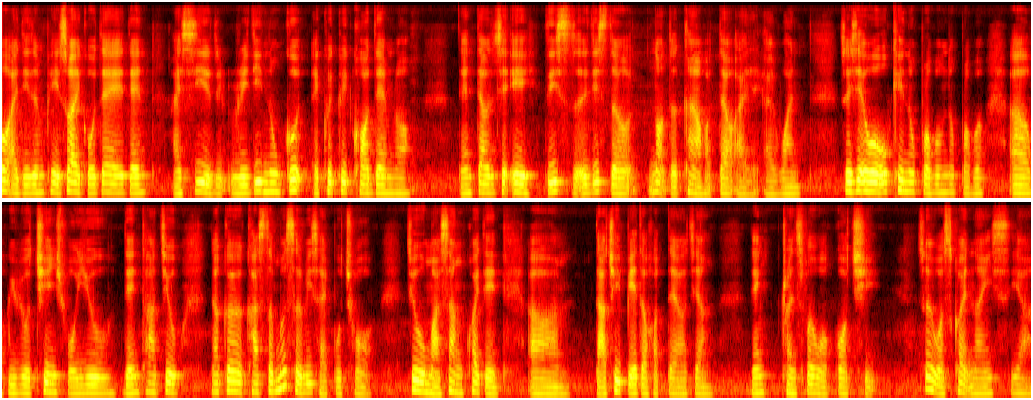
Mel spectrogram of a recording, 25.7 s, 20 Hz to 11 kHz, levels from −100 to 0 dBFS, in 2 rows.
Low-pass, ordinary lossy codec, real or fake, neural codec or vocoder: 9.9 kHz; none; real; none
